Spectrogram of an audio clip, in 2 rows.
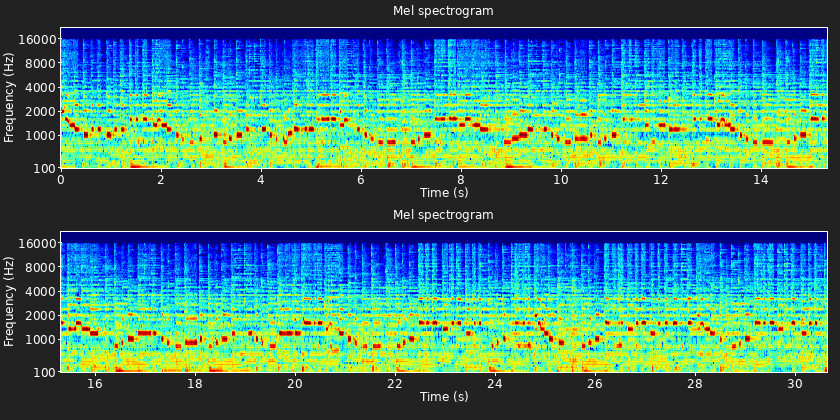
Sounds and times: Traditional music: 0:00.0 - 0:30.6.

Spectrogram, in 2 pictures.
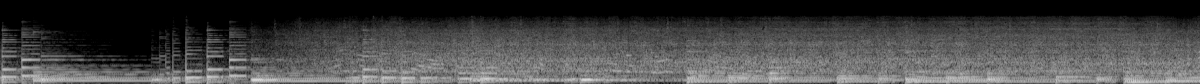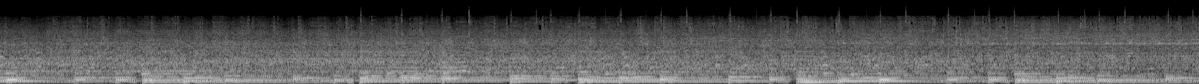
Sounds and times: Music: 0:00.0 - 0:23.9.

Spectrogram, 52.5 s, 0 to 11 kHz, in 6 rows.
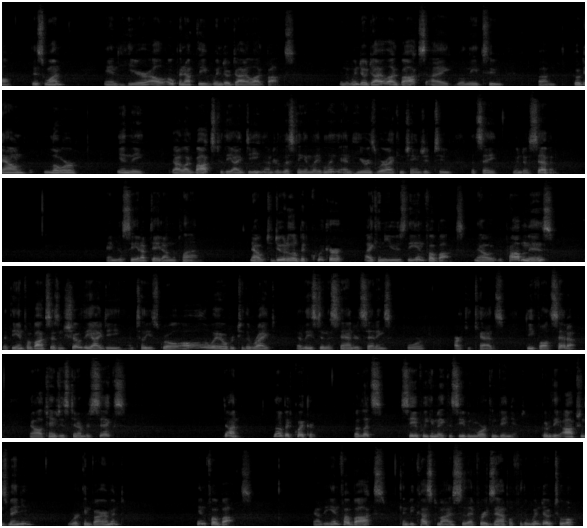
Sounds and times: Speech: 0:00.0 - 0:01.0, 0:01.6 - 0:04.4, 0:05.1 - 0:09.9, 0:10.5 - 0:17.1, 0:19.1 - 0:20.5, 0:21.2 - 0:36.9, 0:38.3 - 0:39.7, 0:40.3 - 0:45.6, 0:46.7 - 0:47.5, 0:48.4 - 0:52.4.

